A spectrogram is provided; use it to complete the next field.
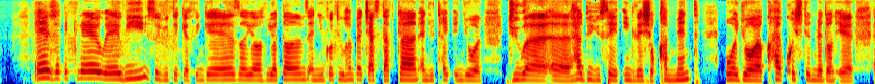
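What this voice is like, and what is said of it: Put-on French accent. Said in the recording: “I debated doing this in a French accent, but I won't. But it's the beret. ... You said do it? Okay.”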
